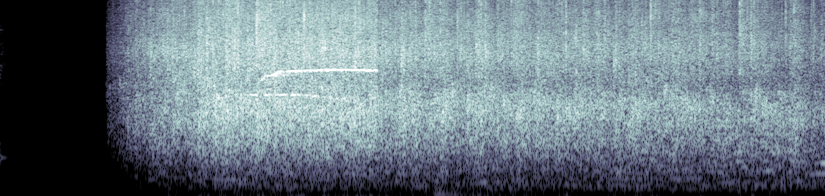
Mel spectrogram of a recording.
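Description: Audience applauding in a hall. The clapping fades in about a second in after a moment of silence, then slowly tapers off.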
